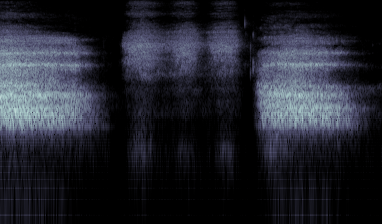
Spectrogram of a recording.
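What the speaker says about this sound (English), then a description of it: "So we breathe in." A deep, audible inhale during a yoga breathing exercise, heard alone and close, followed by three short stacked sniffs of breath and a long, loud release.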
